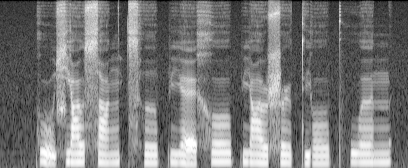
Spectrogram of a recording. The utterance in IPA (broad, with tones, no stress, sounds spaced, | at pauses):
k ṵ˨˩ ɕ j ɑ˦ ʊ̯ s ɑ˧˥ ŋ t͡sʰ ɹ̩˧˥ p j ɛ̰˨˩ x o˥ ʊ̯ p j ɑ˥˧ ʊ̯ ʂ ɻ̩˥˩ t̪ j o˧˥ ʊ̯ pʰ w ə˥ n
